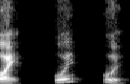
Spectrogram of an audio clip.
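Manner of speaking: umlauts said with a glide, "অয়, ওয়ে, ওয়ে"; others' umlaut pronunciation. Shown as a demonstration. Teacher imitating how many people say umlauts, glided pronunciation. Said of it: "যেরকম অনেকে বলে".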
